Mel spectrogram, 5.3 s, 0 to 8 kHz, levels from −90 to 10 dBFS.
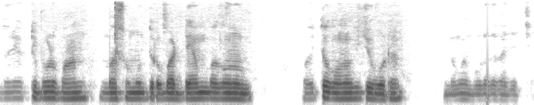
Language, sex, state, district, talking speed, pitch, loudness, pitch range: Bengali, male, West Bengal, Purulia, 200 wpm, 120 Hz, -28 LUFS, 110-125 Hz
